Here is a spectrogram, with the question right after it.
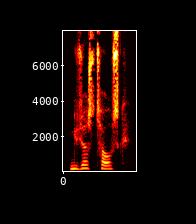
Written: nytårstorsk

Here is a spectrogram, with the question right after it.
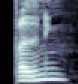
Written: bredning

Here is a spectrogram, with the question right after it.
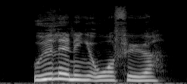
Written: udlændingeordfører

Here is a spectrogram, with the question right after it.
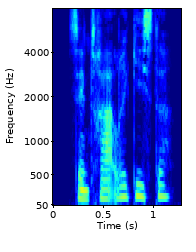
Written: centralregister

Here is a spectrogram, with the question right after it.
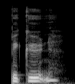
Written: begynde

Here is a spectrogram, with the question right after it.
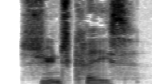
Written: SYNSKREDSEN

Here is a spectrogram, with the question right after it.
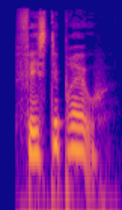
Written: fæstebrev

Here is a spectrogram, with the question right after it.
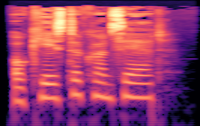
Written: orkesterkoncert

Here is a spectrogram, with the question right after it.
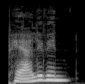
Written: PERLEVENNERNE

